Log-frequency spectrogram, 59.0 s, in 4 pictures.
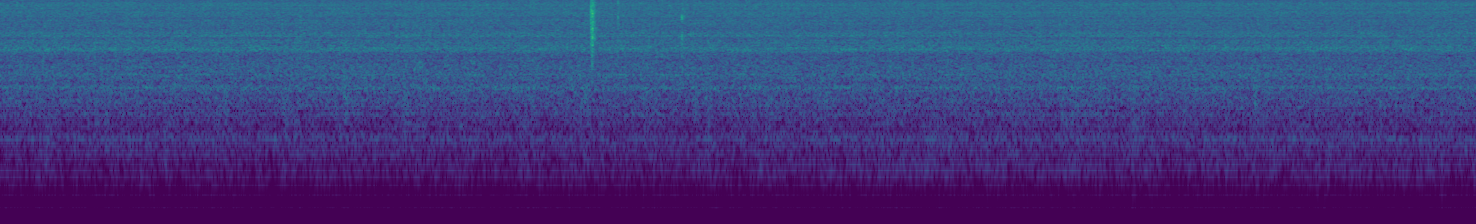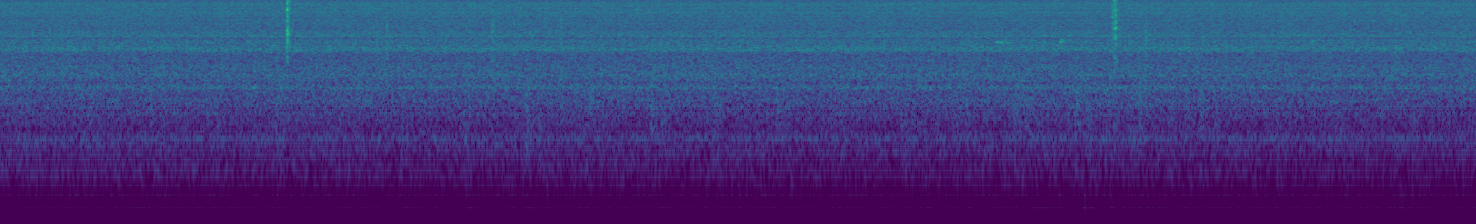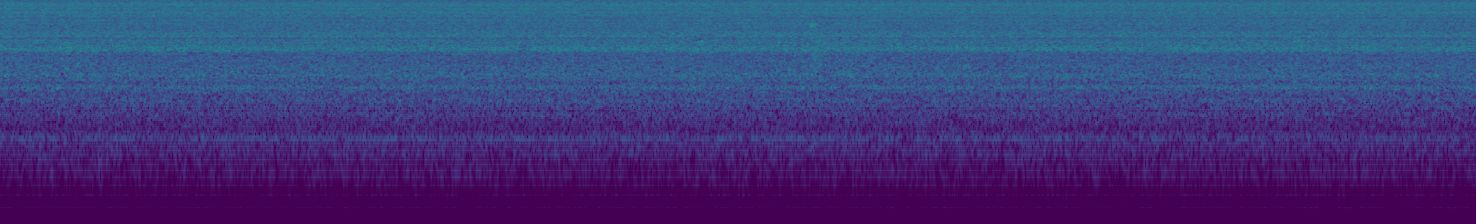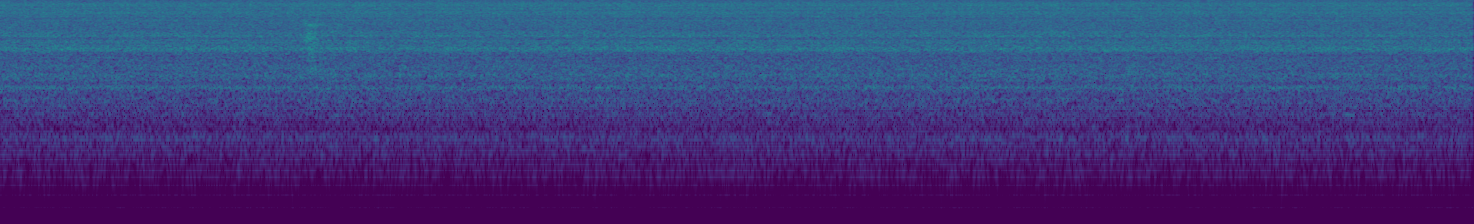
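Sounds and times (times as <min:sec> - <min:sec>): diesel train hum and rush: 0:00.0 - 0:59.0.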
